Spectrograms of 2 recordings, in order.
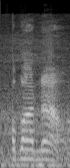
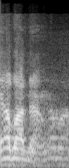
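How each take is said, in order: First: The voice is faint and mumbled, barely audible. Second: The voice is clear and easily heard. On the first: The speaker calls it wrong. "Now I can't hear you at all. Now you're just mumbling" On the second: The speaker calls it right. "That's perfect for me"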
